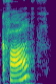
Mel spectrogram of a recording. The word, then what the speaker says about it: cough: There's also off, like cough.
